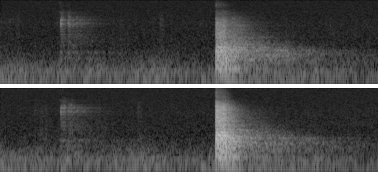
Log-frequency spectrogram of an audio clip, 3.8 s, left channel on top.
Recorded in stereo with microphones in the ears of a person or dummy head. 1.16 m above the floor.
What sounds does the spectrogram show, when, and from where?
0.6 s typing on a keyboard: 10° left (ahead or behind), 9.5 m
2.1 s a pop: 45° right (ahead or behind), 0.7 m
